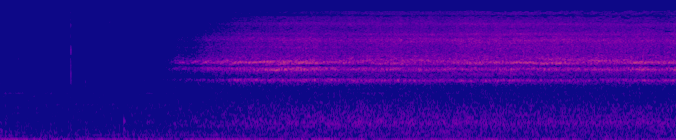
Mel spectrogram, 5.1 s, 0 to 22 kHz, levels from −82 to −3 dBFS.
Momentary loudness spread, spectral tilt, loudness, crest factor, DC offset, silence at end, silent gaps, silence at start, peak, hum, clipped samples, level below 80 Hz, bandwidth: 8 LU; 1.5 dB/octave; -43 LUFS; 16 dB; under 0.1%; 0 s; none; 0 s; -32 dBFS; none; under 0.1%; -70 dBFS; 16 kHz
